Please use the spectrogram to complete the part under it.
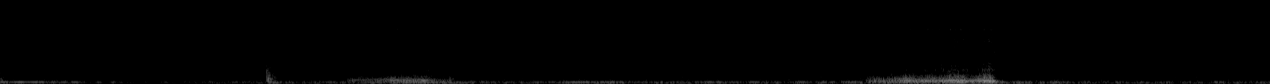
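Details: Fukuko, a pet beagle, sleeps deeply after a day of lots of play, eyes half open showing the whites, snoring: two soft, breathy, low rumbling snores some five seconds apart in a quiet indoor setting, with a faint click between them.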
